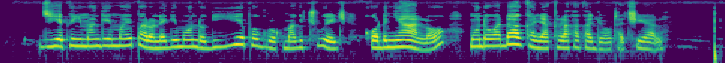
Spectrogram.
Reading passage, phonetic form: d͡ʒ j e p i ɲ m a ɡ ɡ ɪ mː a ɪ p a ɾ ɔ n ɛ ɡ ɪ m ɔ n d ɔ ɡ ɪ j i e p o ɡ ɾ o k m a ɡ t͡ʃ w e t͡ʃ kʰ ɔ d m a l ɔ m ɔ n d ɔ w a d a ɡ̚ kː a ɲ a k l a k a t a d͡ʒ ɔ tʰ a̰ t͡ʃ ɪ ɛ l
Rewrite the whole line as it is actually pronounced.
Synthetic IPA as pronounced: d͡ʒ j e p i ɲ m a ŋ ɡ ɪ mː a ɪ p a ɾ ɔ n ɛ ɡ ɪ m ɔ n d ɔ ɡ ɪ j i e p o ɡ ɾ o k m a ɡ t͡ʃ w e t͡ʃ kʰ ɔ d ɲ a l ɔ m ɔ n d ɔ w a d a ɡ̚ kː a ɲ a k l a k a k a d͡ʒ ɔ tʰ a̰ t͡ʃ ɪ ɛ l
